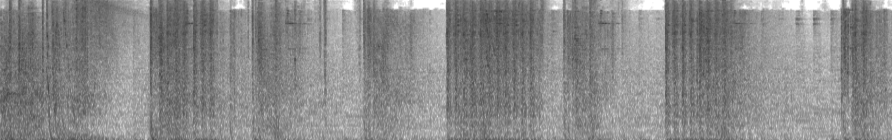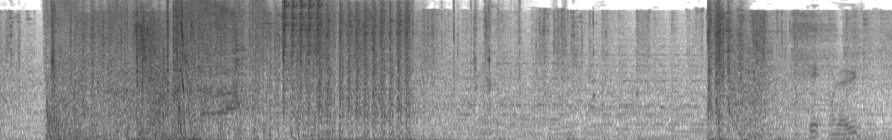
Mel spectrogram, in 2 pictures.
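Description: Gunfire in the Fortnite video game comes in loud, dense rapid-fire bursts with booming grenade explosions mixed in. The shots are separated by short pauses across the whole stretch.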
